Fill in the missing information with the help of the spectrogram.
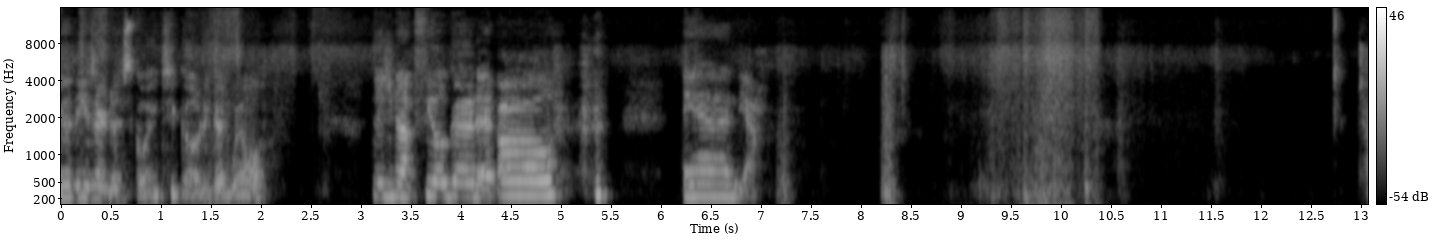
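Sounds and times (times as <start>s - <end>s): cloth rustling: 1.2s - 2.9s, 7.1s - 11.8s.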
